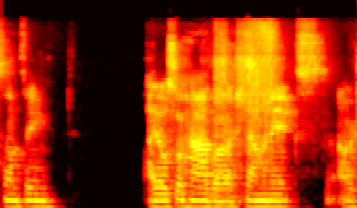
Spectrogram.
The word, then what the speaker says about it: Chamonix: I also have a Chamonix our chemin e si Chamonix because in Spain I guess we don't know how to pronounce French and that's how we say it so I'm sorry if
